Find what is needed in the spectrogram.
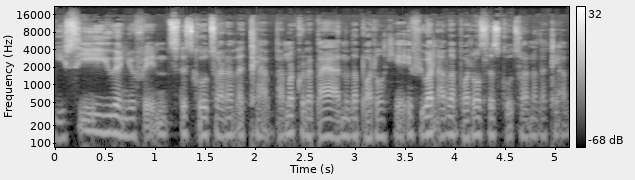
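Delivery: man's low, soft, hushed half-whisper. Describing a man at a club who buys one bottle, the speaker retells his half-whisper. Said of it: "and then he whispers at you".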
